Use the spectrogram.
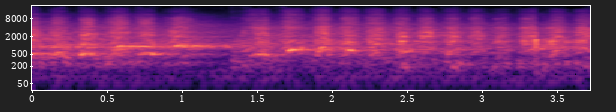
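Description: A hand rasp scraping steadily along the cut edge of a camera retrofit cutting template, a continuous close rasping with repeated strokes and no talk.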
